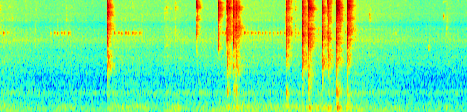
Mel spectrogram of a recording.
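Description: Computer keyboard being typed on: one keystroke, then short runs of quick key clicks about two and a half to four and a half seconds in, as the word "notepad" is typed into a Windows Run box.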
